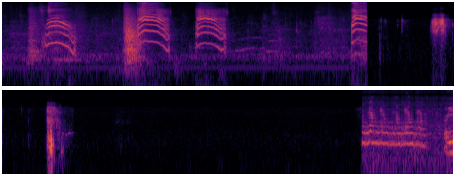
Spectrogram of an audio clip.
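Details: Pet cat giving several loud, bent meows in quick succession, then short scattered noises and a silent gap, ending with a harsher, noisy burst of sound.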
